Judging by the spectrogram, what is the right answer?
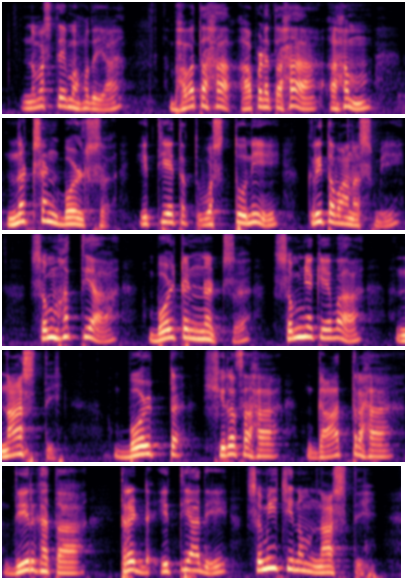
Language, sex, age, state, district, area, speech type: Sanskrit, male, 45-60, Karnataka, Mysore, urban, spontaneous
